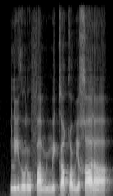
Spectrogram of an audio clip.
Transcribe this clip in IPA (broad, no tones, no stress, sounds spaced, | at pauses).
l i ð o ɾ o f a m ʉ m e k ɐ q ɵ β i χ a ɾ a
